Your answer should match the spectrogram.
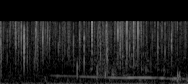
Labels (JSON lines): {"label": "biophony", "recorder": "SoundTrap 300"}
